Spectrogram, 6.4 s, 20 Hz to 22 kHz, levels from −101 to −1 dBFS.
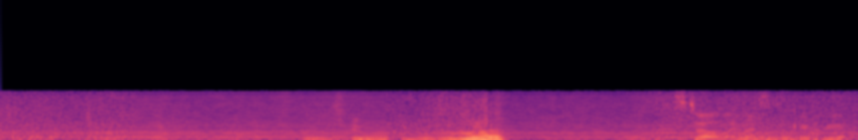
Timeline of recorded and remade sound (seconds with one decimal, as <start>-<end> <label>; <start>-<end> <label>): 0.0-1.0 recorded; 1.0-2.9 remade; 2.9-3.7 recorded; 3.7-4.9 remade; 4.9-6.4 recorded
